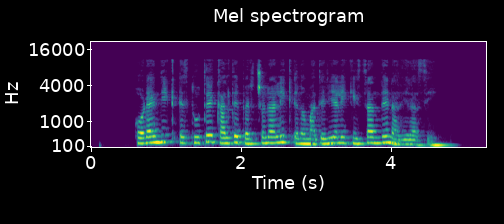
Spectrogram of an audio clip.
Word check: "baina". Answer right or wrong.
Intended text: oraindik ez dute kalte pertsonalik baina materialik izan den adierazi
wrong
